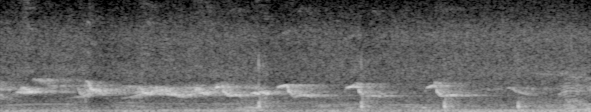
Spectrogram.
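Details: Greater green leafbird singing at a songbird contest at an arena in Cikeas: a rapid run of loud, clear whistled notes, several sharply falling or rising, in quick irregular succession, with low crowd murmur beneath.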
